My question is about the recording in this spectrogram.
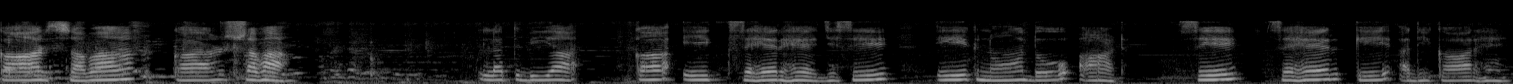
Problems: none marked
